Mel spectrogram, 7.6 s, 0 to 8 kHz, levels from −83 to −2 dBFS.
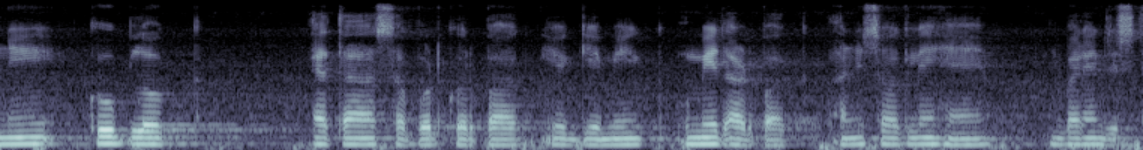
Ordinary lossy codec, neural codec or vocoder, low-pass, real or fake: none; none; 7.2 kHz; real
